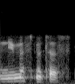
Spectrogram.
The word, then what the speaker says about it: numismatist: A numismatist? Yeah, numismatist.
